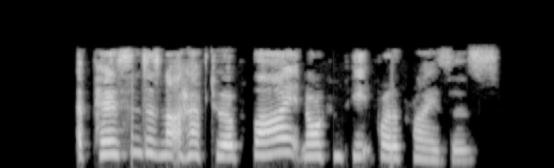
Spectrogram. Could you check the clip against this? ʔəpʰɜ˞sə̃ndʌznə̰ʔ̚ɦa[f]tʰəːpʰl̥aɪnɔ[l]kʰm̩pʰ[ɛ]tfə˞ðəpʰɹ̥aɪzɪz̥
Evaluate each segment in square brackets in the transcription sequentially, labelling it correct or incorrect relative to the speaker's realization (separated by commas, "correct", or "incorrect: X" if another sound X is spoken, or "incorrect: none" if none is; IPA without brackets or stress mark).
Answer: correct, incorrect: ɹ, incorrect: i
